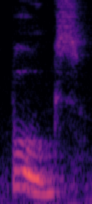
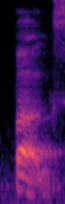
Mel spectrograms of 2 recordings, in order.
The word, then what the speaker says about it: bugs: "Bugs," he said. "Good," said Stanley. "Remember, it's a short U if there's no E at the end.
